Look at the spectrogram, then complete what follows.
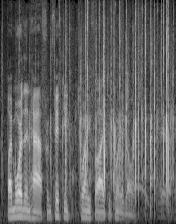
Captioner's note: applause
